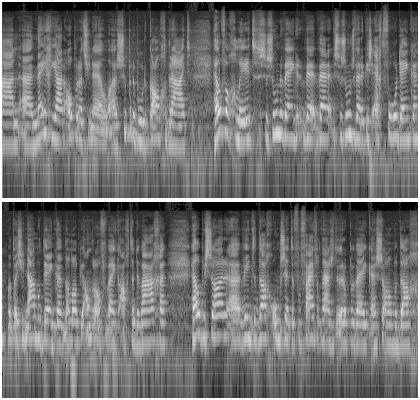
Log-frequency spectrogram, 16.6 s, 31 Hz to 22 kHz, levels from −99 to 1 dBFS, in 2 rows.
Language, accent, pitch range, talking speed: Dutch, Dutch, 190-240 Hz, 160 wpm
